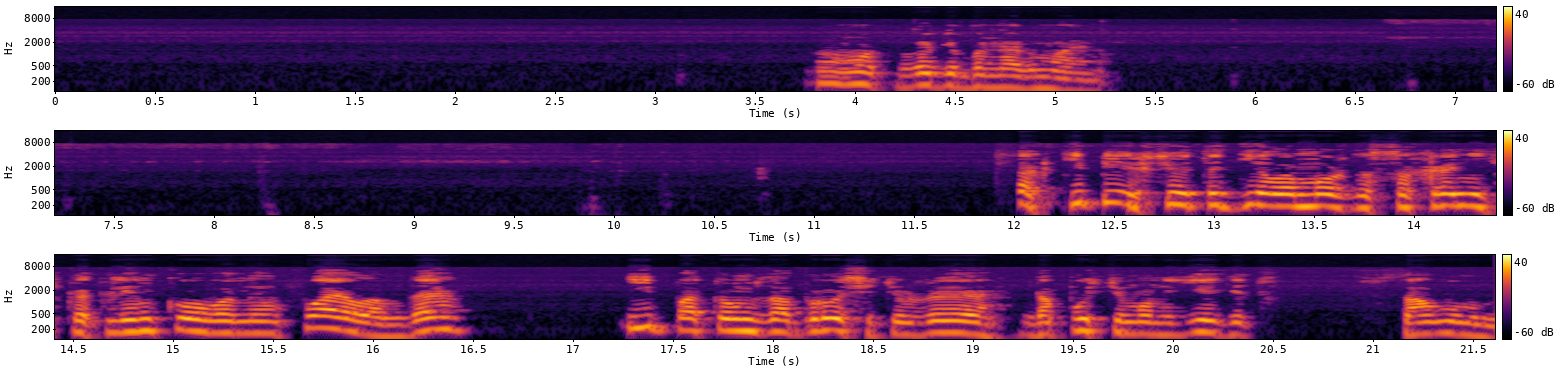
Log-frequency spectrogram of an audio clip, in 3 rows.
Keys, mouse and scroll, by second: 3.2-4.5 middle drag, 5.3-6.0 middle drag, 7.3-8.3 shift+middle drag.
